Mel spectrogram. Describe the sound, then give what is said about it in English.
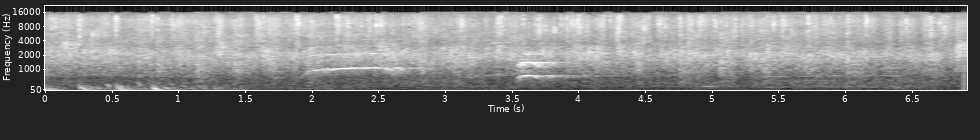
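Audience applause welcoming a pastor onto the stage: dense, steady clapping at even loudness throughout, with a couple of brief whistle-like tones rising above it midway. “put your hands together and give a really warm welcome to Pastor Jeff Johns as he comes tonight”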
